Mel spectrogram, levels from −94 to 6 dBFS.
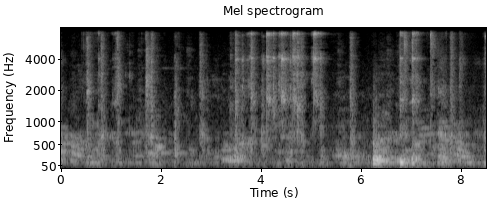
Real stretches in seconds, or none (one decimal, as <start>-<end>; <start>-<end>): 0.0-7.6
